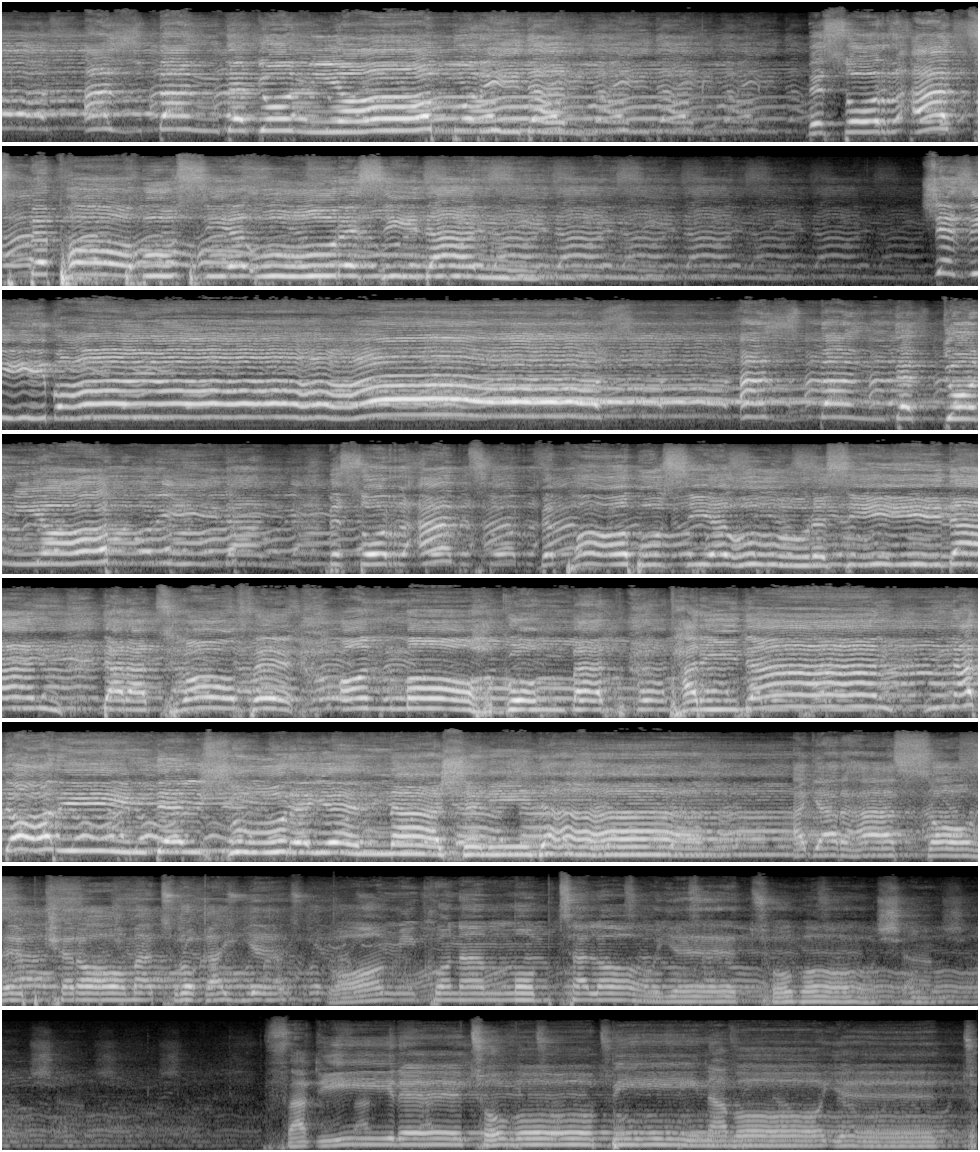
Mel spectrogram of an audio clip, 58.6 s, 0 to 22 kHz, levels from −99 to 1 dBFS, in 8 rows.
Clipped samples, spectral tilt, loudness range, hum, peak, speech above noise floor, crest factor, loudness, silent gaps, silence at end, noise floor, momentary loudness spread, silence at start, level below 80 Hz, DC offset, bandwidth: under 0.1%; -2 dB/octave; 15 LU; none; 0 dBFS; 40 dB; 18 dB; -15 LUFS; none; 0 s; -57 dBFS; 17 LU; 0 s; -50 dBFS; under 0.1%; 18 kHz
